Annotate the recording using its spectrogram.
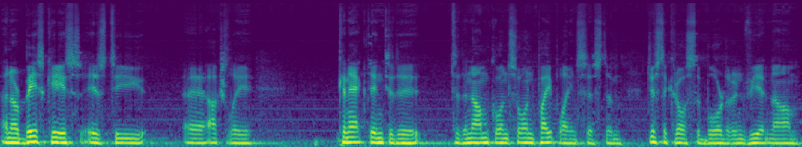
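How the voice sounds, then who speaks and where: A Scottish-accented man speaks at a medium pitch and moderate pace in a dark, mellow, somewhat breathy tone. His intonation is monotone and flat, and the room echo is audible. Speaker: oil company country manager. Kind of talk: conference panel talk. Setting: convention hall panel. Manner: hesitant, many fillers.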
